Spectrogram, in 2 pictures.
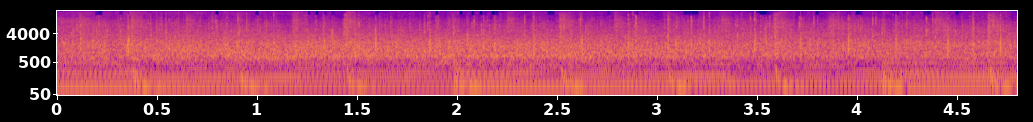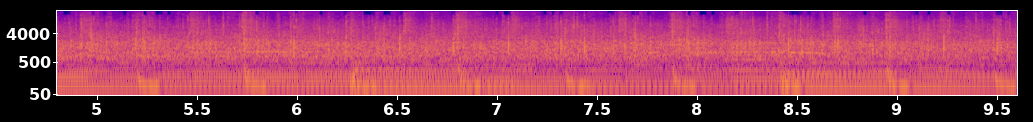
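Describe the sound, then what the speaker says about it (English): An audience gives a round of applause for the EcoMS team at an event, the clapping running steadily beneath loud, pulsing music with a heavy bass beat that dominates throughout. "A big round of applause for this initiative, a big round of applause for EcoMS team."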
